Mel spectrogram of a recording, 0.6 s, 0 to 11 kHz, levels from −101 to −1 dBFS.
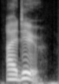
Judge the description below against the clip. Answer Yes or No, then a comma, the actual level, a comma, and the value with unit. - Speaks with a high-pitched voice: Yes, high, 200 Hz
